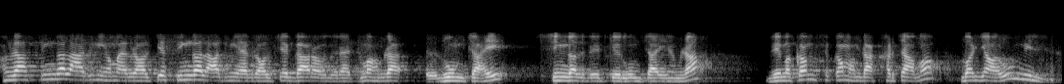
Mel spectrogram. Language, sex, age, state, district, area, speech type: Maithili, male, 30-45, Bihar, Supaul, rural, conversation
